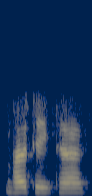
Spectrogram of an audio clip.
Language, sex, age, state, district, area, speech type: Punjabi, female, 30-45, Punjab, Pathankot, rural, conversation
